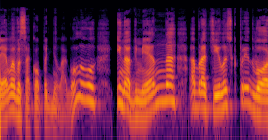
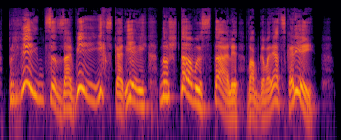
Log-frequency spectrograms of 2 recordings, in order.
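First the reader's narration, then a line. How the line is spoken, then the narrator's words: Cheerful shout. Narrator (Russian): Принцесса весело закричала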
